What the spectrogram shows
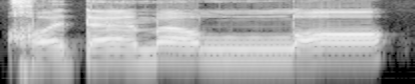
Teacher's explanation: আল্লাহ শব্দের আগের হরফে জবর আছে, এই কারণে এই লামকে ল অর্থাৎ মোটা করে পড়ব।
